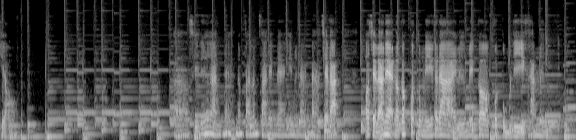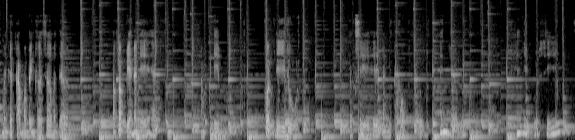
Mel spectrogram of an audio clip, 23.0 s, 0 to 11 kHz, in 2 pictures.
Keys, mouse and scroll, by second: 0.3 click, 1.1 click, 1.7 click, 2.3 click, 13.5 click, 18.2 click, 18.8 click, 19.3 click, 19.8 click, 20.5 click, 21.2 click, 21.9 click.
